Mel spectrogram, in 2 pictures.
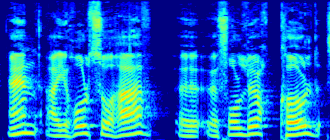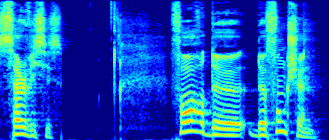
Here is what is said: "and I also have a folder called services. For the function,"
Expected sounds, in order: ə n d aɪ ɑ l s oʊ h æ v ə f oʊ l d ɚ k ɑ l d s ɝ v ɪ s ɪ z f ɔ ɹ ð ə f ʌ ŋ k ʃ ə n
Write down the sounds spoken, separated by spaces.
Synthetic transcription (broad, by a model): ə n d aɪ ɑ l s oʊ h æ v ə f oʊ l d ɚ k ɑ l d s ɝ v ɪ s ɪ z f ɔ ɹ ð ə f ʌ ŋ k ʃ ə n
